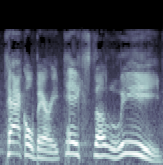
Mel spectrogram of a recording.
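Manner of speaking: loud, drawn-out lead-change call; race announcer's call. Real, not acted. Announcer calling Tackleberry into the lead, excited race call. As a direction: stretch it out, high and loud.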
